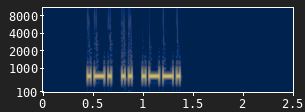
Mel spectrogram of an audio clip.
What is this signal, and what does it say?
Morse code, heard as a keyed tone, about 36 wpm, 700 Hz. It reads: RIP
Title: Three Letter Words - 35wpm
